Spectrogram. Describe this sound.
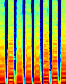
just some fast and short digital beeps.
digitally-made, loud, short, beep, digital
